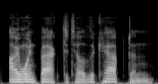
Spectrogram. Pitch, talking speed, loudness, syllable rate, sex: 105 Hz, 265 wpm, -20 LUFS, 5.7 syllables/s, male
